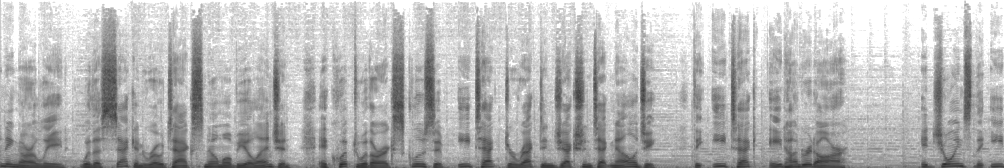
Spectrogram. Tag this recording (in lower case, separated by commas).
speech, music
